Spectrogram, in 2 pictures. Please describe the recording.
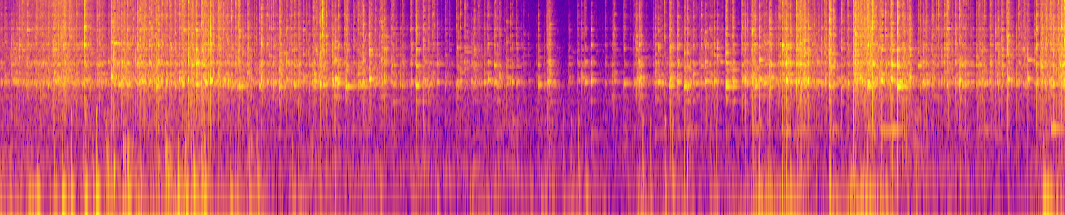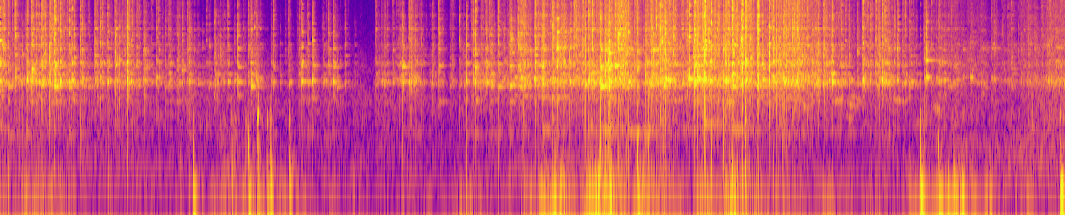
A Lamp made out of little shells in the bedroom rattling with the summer breeze coming through the windows
atmosphere, organic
